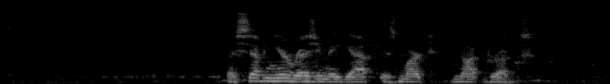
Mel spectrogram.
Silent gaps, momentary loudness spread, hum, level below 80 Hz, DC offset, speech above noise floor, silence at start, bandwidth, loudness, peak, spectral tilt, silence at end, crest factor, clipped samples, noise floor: none; 15 LU; none; -76 dBFS; under 0.1%; 33 dB; 2.1 s; 13.5 kHz; -38 LUFS; -22 dBFS; -5.5 dB/octave; 0.7 s; 18 dB; under 0.1%; -71 dBFS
